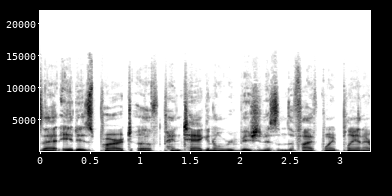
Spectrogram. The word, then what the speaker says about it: pentagonal: Is it pentagonal or is it pentagonal? Personally, I've heard it pronounced both ways. The Merriam-Webster Dictionary, however, gives the pronunciation as the first one, pentagonal, so that's what I'm going to go with, as it's likely the correct one.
